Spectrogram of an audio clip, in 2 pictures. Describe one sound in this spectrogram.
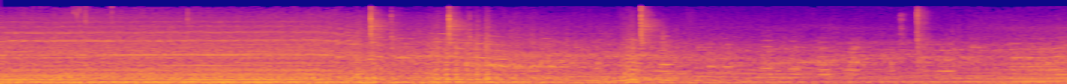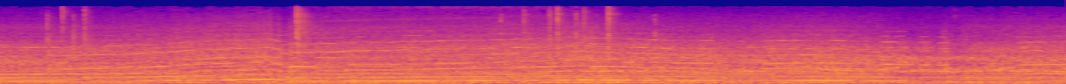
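Racing car engines drone and rev up and down.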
